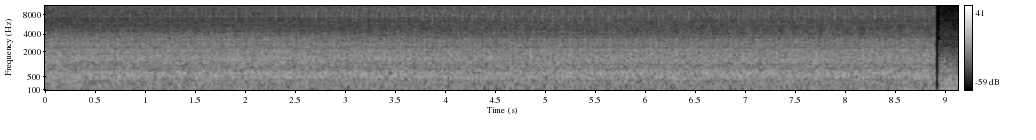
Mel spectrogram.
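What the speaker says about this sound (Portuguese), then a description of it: "Apresentando agora um pouquinho do motor em funcionamento." A 2021 Chevrolet Onix Joy Black idles in a steady, even engine hum with a fine mechanical clatter, close up and unchanging, ending in a sudden cutoff.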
